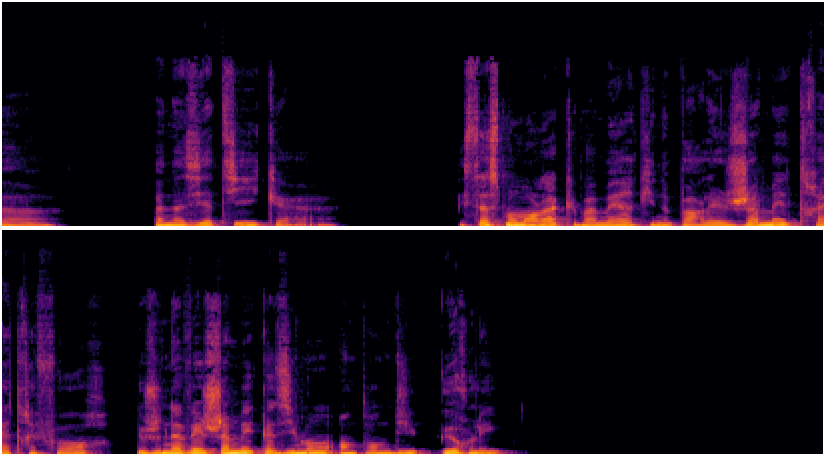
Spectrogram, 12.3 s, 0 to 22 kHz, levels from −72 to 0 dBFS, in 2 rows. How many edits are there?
two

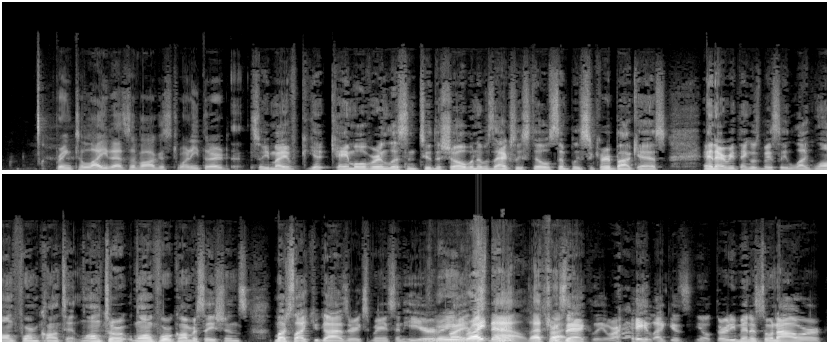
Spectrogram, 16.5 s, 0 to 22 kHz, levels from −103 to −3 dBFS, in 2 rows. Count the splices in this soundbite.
one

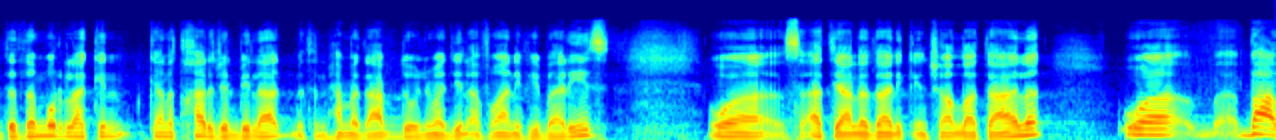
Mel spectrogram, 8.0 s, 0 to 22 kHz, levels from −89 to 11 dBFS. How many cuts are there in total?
zero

